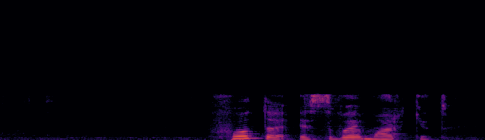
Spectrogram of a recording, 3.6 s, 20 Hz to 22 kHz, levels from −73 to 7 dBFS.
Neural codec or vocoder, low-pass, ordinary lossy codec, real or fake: none; 7.2 kHz; AAC, 32 kbps; real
